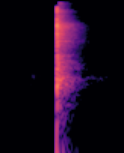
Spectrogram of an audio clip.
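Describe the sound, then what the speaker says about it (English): A single sharp clap or slap rings out at a sports team's season schedule release event, a brief loud burst with a short decay rather than sustained audience applause. "Clap your hands, everybody."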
